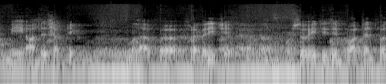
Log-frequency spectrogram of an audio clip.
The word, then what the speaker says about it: Srebrenica: I have rejected the claim of the genocide of Srebrenica. That's the correct pronunciation? Srebrenica.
